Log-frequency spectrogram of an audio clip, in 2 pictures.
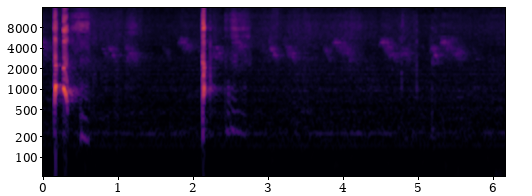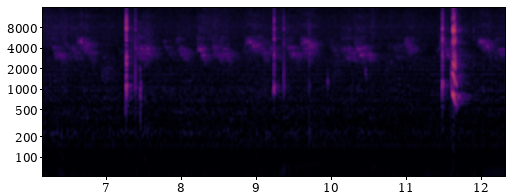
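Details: Baby with hiccups: four abrupt, sharp hiccup sounds a few seconds apart, with soft chirpy background noises between.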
